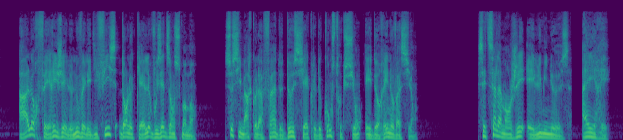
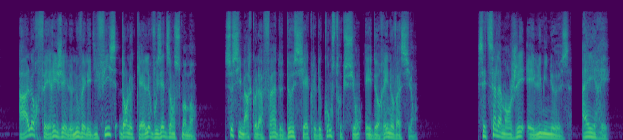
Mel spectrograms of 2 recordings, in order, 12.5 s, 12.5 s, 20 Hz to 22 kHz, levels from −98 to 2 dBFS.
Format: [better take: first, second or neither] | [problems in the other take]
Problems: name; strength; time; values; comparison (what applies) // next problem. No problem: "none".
neither | none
